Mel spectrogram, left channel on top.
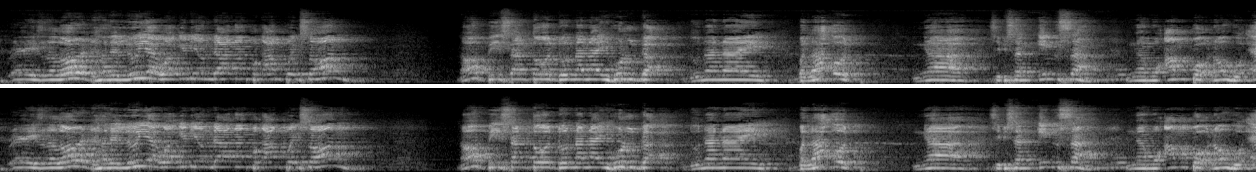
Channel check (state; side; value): normal; both; correlation 0.27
